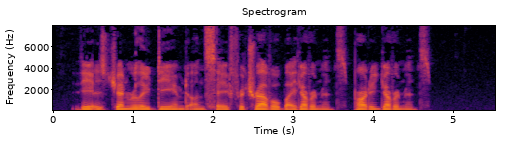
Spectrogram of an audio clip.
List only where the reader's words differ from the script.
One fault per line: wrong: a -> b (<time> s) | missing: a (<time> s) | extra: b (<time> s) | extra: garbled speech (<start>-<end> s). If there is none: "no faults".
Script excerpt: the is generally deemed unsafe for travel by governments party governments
no faults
